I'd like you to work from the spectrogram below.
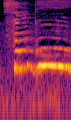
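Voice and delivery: high, loud burst of joy; joyful climax. A narrator's reading. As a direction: shout the healing out. Healed at once, climax. (seru gembira nyaring)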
